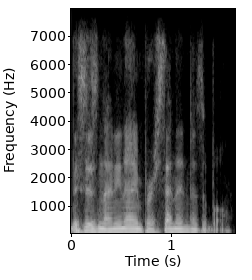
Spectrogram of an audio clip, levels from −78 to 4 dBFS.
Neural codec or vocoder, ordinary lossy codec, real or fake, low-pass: vocoder, 44.1 kHz, 128 mel bands every 512 samples, BigVGAN v2; Opus, 16 kbps; fake; 7.2 kHz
